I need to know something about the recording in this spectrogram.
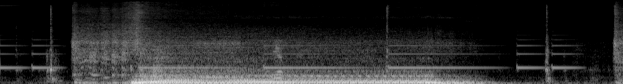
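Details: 2010 Dodge Ram 4.7 after starter replacement: short strong crank, engine fires and settles into steady idle with music over it; starts cleanly.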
